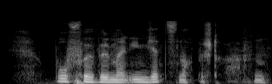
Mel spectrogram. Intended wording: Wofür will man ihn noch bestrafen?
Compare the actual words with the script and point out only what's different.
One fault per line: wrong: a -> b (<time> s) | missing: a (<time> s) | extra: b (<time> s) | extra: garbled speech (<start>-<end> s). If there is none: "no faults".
extra: jetzt (1.5 s)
